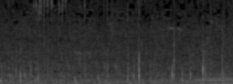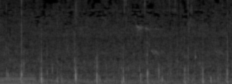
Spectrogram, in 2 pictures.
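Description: Rain falling, with a steady hiss and scattered drops ticking irregularly on a nearby surface.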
